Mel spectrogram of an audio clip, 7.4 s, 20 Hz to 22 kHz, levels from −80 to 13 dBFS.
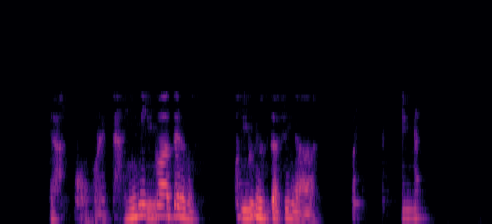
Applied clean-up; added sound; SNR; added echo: neural mask model DeepFilterNet 3.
